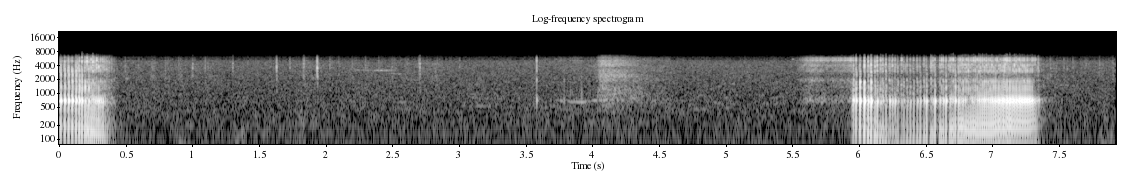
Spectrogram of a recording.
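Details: 2-year-old pug snoring while falling asleep: two snorting, rattling snores with quiet room noise between; ordinary snoring.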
